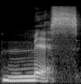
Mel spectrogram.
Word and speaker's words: Ms.: So they want to just use the form Miss. It sounds the same as MISS, but it's spelled MS, Miss Vanessa.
